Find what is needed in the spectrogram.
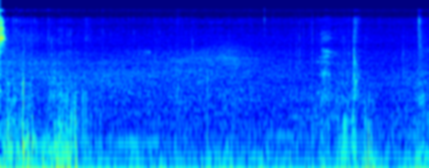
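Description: Street ambience: road traffic rumbling with wind buffeting the microphone, and a brief sharp sound near the end.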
